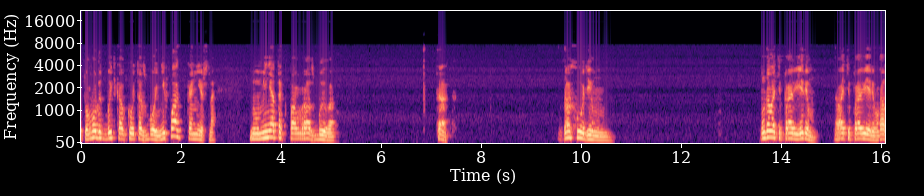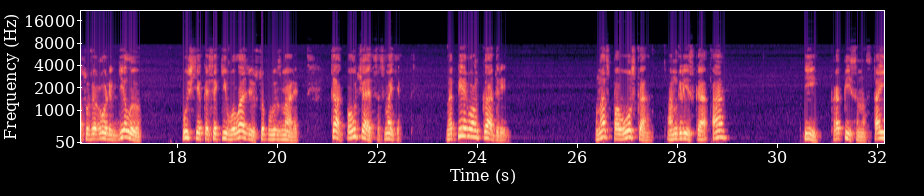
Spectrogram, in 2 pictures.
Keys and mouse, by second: 9.6 click, 13.6 click, 15.2-18.1 drag, 18.8 middle click, 21.8 click, 23.6-26.7 drag, 27.6 middle click, 28.7 a, 30.6 i, 32.0-32.1 drag.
